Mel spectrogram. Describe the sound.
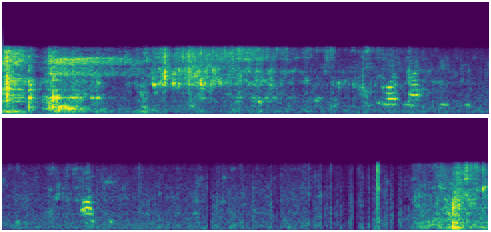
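Too much water pours steadily into a container, a continuous splashing gurgle that swells at the start and again near the end, with faint muffled voices underneath.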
